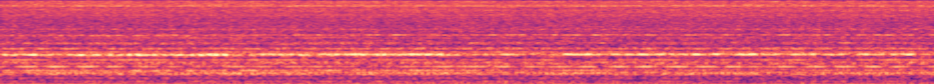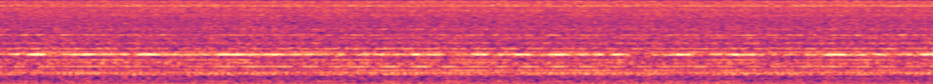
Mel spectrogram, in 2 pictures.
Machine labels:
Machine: pump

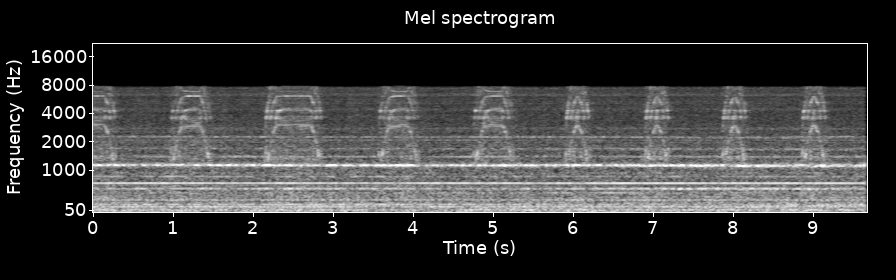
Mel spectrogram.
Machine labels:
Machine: slide rail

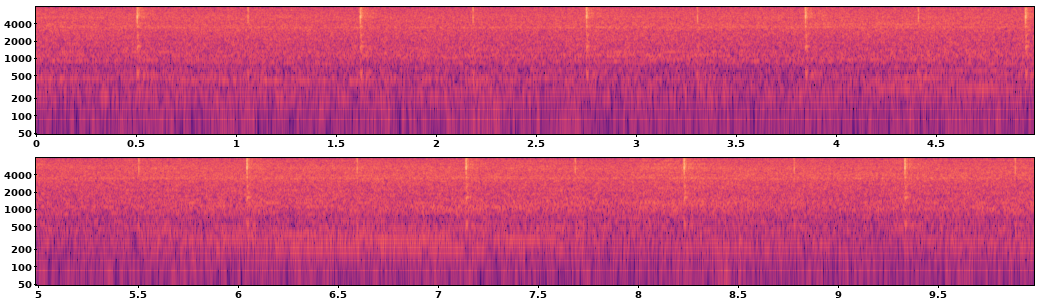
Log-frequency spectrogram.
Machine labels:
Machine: valve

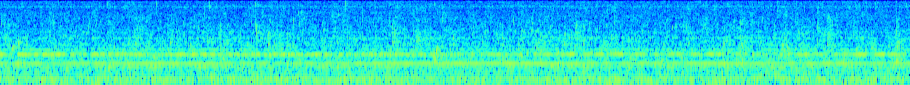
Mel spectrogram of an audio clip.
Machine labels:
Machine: pump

